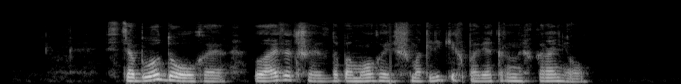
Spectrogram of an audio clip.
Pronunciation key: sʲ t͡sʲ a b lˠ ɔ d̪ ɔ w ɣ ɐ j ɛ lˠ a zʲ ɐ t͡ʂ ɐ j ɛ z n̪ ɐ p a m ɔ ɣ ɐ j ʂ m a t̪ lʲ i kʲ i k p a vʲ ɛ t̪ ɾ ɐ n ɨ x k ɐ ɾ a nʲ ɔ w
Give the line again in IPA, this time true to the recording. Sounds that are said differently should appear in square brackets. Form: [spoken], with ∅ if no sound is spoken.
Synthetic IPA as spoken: sʲ t͡sʲ a b lˠ ɔ d̪ ɔ w ɣ ɐ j ɛ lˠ a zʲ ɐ t͡ʂ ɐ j ɛ z [d̪] ɐ p a m ɔ ɣ ɐ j ʂ m a t̪ lʲ i kʲ i [x] p a vʲ ɛ t̪ ɾ ɐ n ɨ x k ɐ ɾ a nʲ ɔ w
